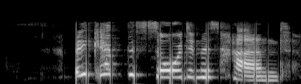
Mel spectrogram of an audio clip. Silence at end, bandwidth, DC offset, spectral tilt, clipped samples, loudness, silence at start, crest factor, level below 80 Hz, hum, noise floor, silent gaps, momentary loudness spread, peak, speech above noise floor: 0.1 s; 8.2 kHz; under 0.1%; -3 dB/octave; under 0.1%; -15 LUFS; 0.75 s; 14 dB; -54 dBFS; none; -57 dBFS; none; 7 LU; -2 dBFS; 42 dB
